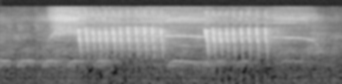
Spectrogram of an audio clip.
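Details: Bar-winged prinia in bursting 'ngebren' song: two rapid rattling trills of bright, clicky pulses. Each trill is followed by a thin, high, steady whistle that slowly trails away.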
